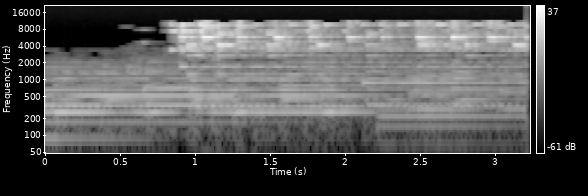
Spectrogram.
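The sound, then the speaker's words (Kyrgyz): A school's last bell rings for the end of the school year, a bright, sustained ringing with rich steady overtones that shifts to a slightly lower pitch partway through. “Бүгүн өлкөнүн бардык мектептеринде дал ушундай акыркы коңгуроо кагылып”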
